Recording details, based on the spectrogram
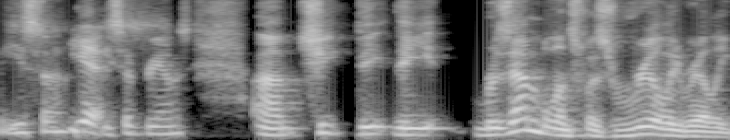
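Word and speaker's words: Isa Briones: Issa Briones?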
